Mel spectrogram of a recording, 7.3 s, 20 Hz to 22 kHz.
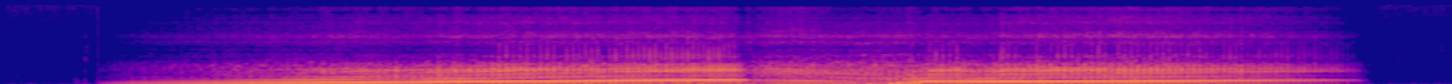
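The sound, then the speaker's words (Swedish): An Aston Martin DB6 engine revs loudly, its deep throaty tone climbing steadily in pitch, dipping briefly midway, then rising again before cutting off. No one speaks. “Vi lyssnar lite grann på hur en DB6 låter.”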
